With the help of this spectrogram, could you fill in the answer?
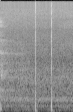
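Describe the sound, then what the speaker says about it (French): A soft, steady buzz of many honeybees close by on a nucleus hive frame, with two sharp knocks against wood partway through. "Alors je vais enlever les abeilles du cadre"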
